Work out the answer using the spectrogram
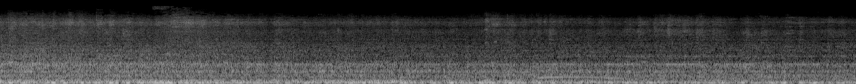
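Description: The rear freight cars of a long mixed freight train rolling away on the main line: a steady rumble and clatter of wheels on the rails, slowly fading as the train recedes.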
